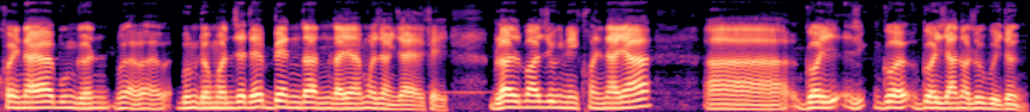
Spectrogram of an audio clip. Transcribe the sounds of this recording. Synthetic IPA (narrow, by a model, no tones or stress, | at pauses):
kʰɔjnajabuŋɡɯn | bɯŋdɯŋmanzedebendanlajamɯzaŋzajakʰɯjblazbazuŋnikʰɔjnaja | ɡɔjɡɡɔjzanalubɯjdɯŋ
